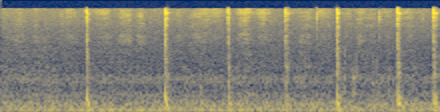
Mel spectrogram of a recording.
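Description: Stylus writing on a tablet screen: faint, scattered taps and scratches, a handful of sharp clicks, over a low steady hum.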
